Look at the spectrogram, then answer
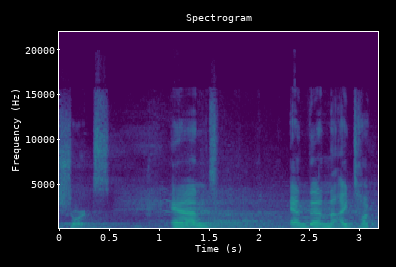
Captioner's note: students laughing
